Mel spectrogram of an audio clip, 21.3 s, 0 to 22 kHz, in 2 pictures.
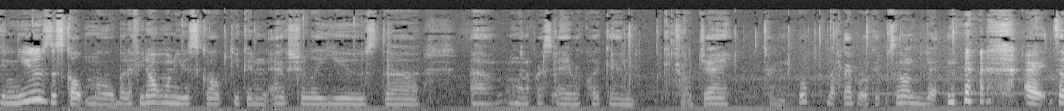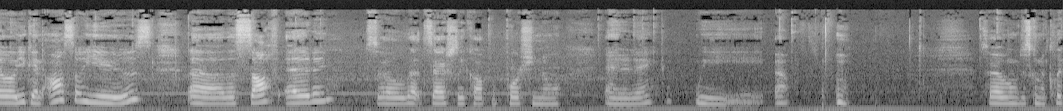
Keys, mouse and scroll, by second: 2.4 Tab, 5.6 a, 6.8 alt+j, 8.3 ctrl+z, 8.9 Tab, 9.5 Tab, 15.6-18.5 drag, 18.5-20.5 middle drag, 20.5-21.2 right drag.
